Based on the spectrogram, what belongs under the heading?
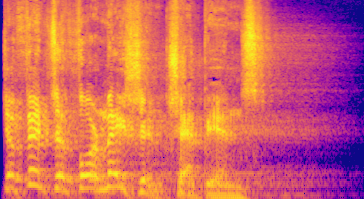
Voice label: Male Titan Trigger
